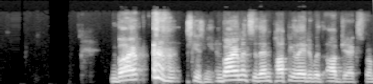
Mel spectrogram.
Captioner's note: cough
